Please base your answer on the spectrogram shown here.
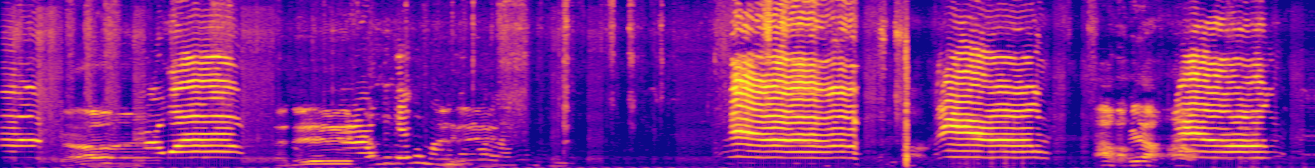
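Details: Cats and kittens meowing, a run of varied harmonic meows, some short and low, others long and high, with a steady low hum underneath throughout.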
